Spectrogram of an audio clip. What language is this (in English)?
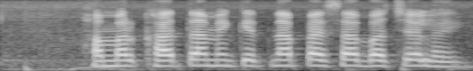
Magahi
